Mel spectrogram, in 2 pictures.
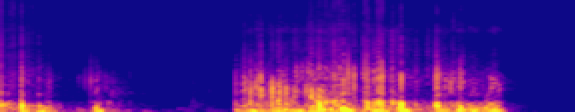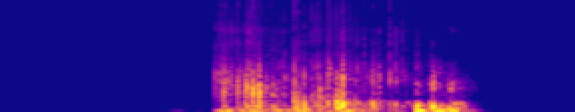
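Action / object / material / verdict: scrape / foam microphone windscreen / foam / none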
